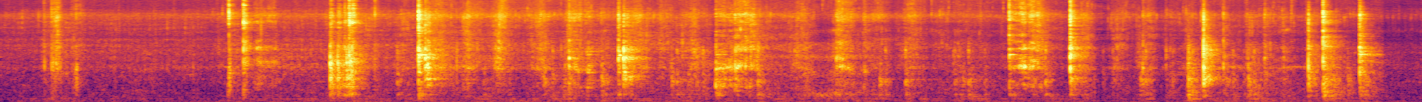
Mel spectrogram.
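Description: Paneer bhurji stirred in a pan, with intermittent scraping and clinking bursts of a spoon against the pan over a faint sizzle, irregular and close, with quiet gaps between strokes.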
